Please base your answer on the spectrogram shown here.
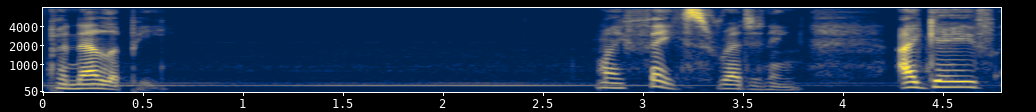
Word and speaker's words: Penelope: pronouncing her name right do you realize that you're saying penny like the pasta and lope like a dog running across a field pentelope he gave me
